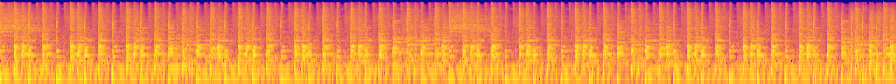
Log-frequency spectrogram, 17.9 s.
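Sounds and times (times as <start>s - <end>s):
drums: 0.0s - 17.9s.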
